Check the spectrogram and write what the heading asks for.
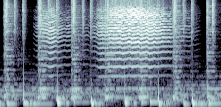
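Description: A high, whining mosquito buzz with a wavering pitch hums over a rhythmic music track with steady drum hits, swelling loudest near the middle before the beat carries on.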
